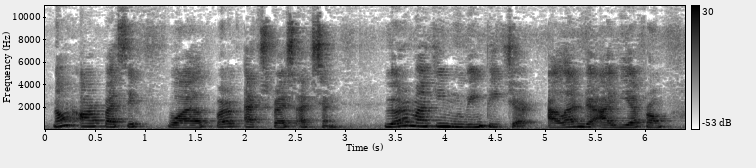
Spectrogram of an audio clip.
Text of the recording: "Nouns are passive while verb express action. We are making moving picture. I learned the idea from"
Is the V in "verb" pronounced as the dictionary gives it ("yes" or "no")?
no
